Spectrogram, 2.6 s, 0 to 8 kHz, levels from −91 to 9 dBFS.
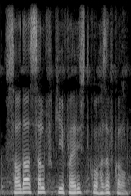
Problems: constant background noise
